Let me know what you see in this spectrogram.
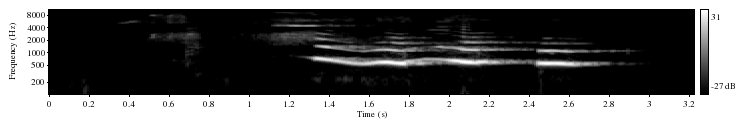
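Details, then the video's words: Dog howl, from a compilation: a brief soft yip, then a sustained, wavering howl that slowly slides downward over about two seconds and fades out. "Dogs Howling Compilation"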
